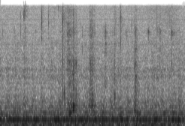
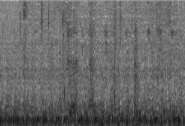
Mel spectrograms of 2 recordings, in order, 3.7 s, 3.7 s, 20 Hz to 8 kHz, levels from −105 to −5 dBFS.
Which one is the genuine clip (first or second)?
first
